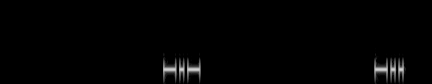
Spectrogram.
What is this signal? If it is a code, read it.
Morse code, heard as a keyed tone, about 31 wpm, spaced as for 5 wpm, 690 Hz. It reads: KD
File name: Lesson 36d - BT - Two Characters 30wpm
